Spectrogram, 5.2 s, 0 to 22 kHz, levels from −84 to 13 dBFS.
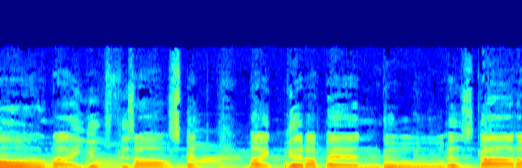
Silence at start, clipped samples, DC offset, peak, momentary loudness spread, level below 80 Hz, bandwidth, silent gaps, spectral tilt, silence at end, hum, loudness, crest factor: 0 s; under 0.1%; under 0.1%; 0 dBFS; 7 LU; -54 dBFS; 15.5 kHz; none; -4.5 dB/octave; 0 s; none; -16 LUFS; 14 dB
